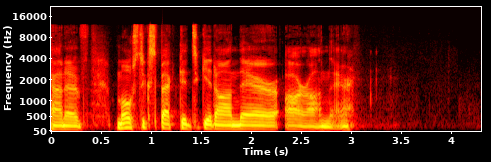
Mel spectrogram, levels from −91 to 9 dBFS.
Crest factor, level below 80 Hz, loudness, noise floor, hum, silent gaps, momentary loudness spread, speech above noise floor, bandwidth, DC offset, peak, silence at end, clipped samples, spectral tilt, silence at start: 18 dB; -66 dBFS; -18 LUFS; -66 dBFS; none; none; 8 LU; 48 dB; 12.5 kHz; under 0.1%; -2 dBFS; 1.3 s; under 0.1%; -5 dB/octave; 0 s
